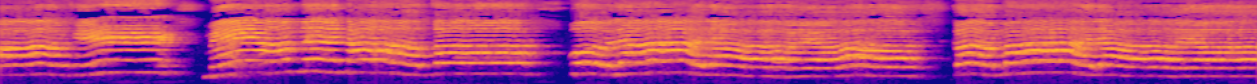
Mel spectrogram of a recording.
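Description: Two children, a girl and a boy, singing an Urdu naat together in unison without accompaniment, in long melodic phrases broken by three short pauses for breath.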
